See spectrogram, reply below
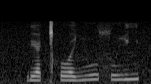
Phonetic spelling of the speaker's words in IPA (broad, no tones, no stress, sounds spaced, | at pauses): ɾʲ æ ǀʰ o ɐ̯ ʎ u sʷ i lʲ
